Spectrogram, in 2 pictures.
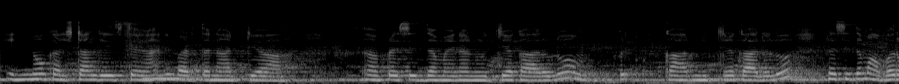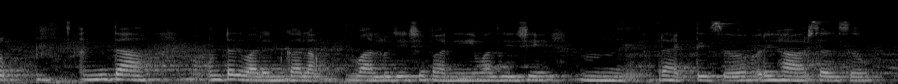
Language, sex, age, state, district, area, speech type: Telugu, female, 18-30, Telangana, Vikarabad, rural, spontaneous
